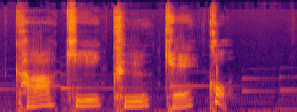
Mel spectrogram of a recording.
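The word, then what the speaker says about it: く: It's just the consonant plus the same vowel. It will always be ku.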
